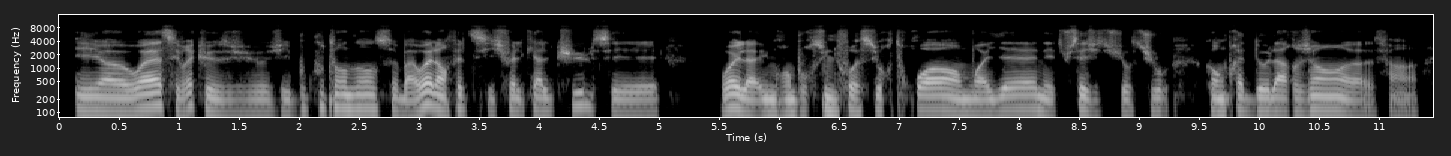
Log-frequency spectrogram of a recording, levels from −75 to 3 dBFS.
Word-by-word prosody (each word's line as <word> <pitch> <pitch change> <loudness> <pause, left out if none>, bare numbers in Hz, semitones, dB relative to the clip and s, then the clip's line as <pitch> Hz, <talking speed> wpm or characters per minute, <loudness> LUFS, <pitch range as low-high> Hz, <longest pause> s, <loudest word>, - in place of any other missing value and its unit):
et 115 -1 -1
heu, 110 -1 +3
ouais, 130 +6 +6
c'est - - 0
vrai 140 - 0
que 110 -7 -2
je 100 +1 -8
j'ai 100 +1 -7
beaucoup 115 +7 -11
tendance, 125 -1 0
bah, 95 -3 -1
ouais, 155 - +7
là, 125 - +6
en - - 0
fait, 120 0 -6
si 105 - 0
je - - 0
fais 110 - -2
le 105 - -6
calcul 110 +7 -1
c'est 100 -3 -1 0.5
ouais, 125 +3 +6
là, 100 -3 +4
il 100 - -2
me 100 - -1
rembourse 100 +1 -2
1 105 -3 -1
fois - - -1
sur - - 0
3 120 -1 +3
en 105 -2 +3
moyenne 110 +4 -1
et 95 - -4
tu - - -8
sais, 115 - +2
j'ai 95 -2 -5
toujours 95 0 -7
toujours, 110 0 -4 0.3
quand 105 - -2
on - - +1
me - - -7
prête 110 -2 -3
de 110 - 0
l'argent, 110 +1 +1
heu, 95 0 -4
enfin, - - -9
110 Hz, 240 wpm, -23 LUFS, 100-120 Hz, 0.5 s, ouais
